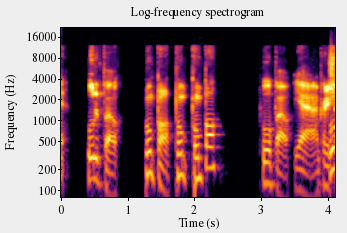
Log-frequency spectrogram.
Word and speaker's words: pulpo: Was it punto? Is that how you say it? Pulpo.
